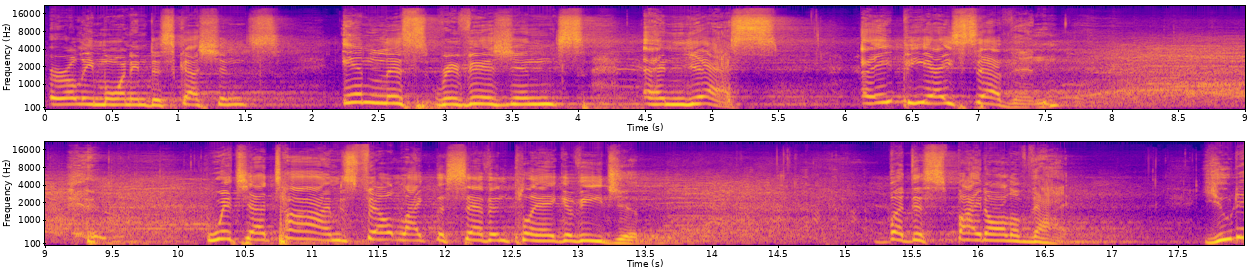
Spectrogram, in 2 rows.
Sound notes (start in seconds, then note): 7.7 audience cheering; 13.4 audience laughing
